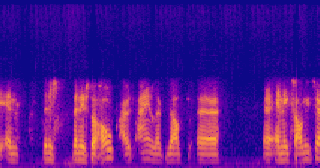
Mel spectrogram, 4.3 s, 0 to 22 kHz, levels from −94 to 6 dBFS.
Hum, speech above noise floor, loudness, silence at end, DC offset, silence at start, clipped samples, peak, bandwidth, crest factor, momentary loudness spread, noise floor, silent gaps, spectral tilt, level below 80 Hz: none; 48 dB; -19 LUFS; 0 s; under 0.1%; 0 s; under 0.1%; 0 dBFS; 3.9 kHz; 20 dB; 10 LU; -66 dBFS; none; -7 dB/octave; -70 dBFS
